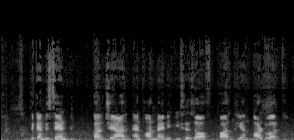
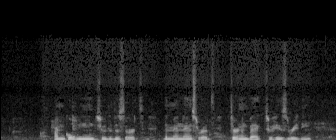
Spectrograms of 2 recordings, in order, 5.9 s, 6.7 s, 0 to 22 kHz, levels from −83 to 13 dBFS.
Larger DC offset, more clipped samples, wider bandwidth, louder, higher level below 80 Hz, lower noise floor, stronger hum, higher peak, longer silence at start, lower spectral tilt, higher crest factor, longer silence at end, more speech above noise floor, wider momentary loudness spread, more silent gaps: neither; neither; about the same, 16.5 kHz vs 16.5 kHz; about the same, -19 LUFS vs -21 LUFS; about the same, -46 dBFS vs -48 dBFS; second, -45 dBFS vs -53 dBFS; neither; about the same, -2 dBFS vs -2 dBFS; second, 0.05 s vs 0.8 s; second, -4.5 dB/octave vs -7 dB/octave; about the same, 18 dB vs 18 dB; second, 0.15 s vs 0.5 s; second, 25 dB vs 34 dB; first, 11 LU vs 8 LU; neither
